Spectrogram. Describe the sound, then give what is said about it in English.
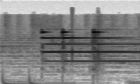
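A bell rung as a sound effect: a bright, sustained ringing tone with a few sharp strikes that hold their shimmer, following a few soft low thumps at the start. “If the prediction is bold enough, you'll hear the bold enough bell. Sounds like this.”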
